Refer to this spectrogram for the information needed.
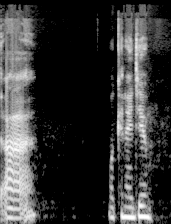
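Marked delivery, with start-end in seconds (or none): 1.3-1.9 quiet whisper. Voicing a character who sidles up to a player: quiet whisper. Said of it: "just kinda quietly sidles up to you and just whispers".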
